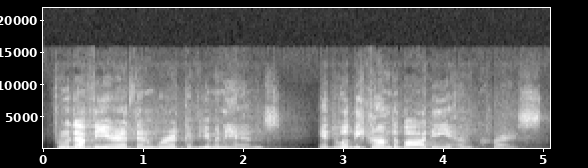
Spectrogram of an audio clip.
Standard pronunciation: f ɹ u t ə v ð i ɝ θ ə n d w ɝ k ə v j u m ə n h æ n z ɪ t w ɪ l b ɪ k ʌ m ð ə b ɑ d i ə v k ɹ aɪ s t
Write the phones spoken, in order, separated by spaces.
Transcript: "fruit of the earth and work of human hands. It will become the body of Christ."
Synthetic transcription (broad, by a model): f ɹ u t ə v ð i ɝ θ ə n w ɝ k ə v j u m ə n h æ n z ɪ t w ɪ l b ɪ k ʌ m ð ə b ɑ d i ə v k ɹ aɪ s t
